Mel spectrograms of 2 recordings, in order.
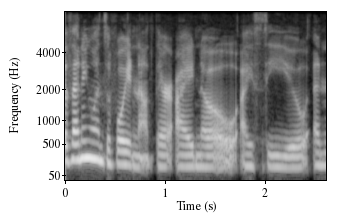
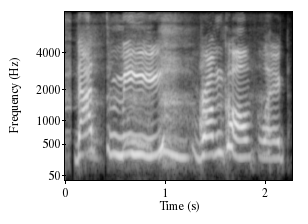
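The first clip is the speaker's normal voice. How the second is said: Forrest Gump drawl; 6 semitones higher, slower than usual. Retold or imitated. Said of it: "he's like".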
